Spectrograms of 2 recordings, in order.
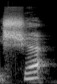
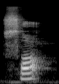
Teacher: dia si sya itu hambatannya ada di daun lidah. Sedangkan si so ini hambatannya ada di ujung lidah. Nah, perbedaannya juga di kalau misalkan si huruf sya atau bunyi sya ini dia di langit-langit keras.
